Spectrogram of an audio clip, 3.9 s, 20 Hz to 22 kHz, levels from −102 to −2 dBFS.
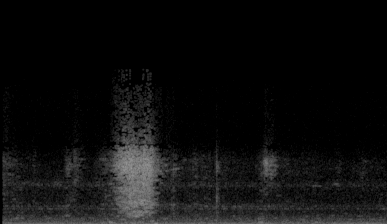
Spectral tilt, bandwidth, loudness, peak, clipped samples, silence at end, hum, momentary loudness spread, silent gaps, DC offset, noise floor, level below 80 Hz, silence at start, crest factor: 0 dB/octave; 15 kHz; -41 LUFS; -28 dBFS; under 0.1%; 0 s; none; 26 LU; none; under 0.1%; -65 dBFS; -74 dBFS; 0.05 s; 24 dB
